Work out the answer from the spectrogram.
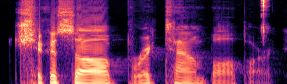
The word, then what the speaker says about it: Chickasaw Bricktown Ballpark: You guys play in Chickasaw Bricktown Ballpark. Okay, yes. I want to make sure I got that pronounced correctly.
